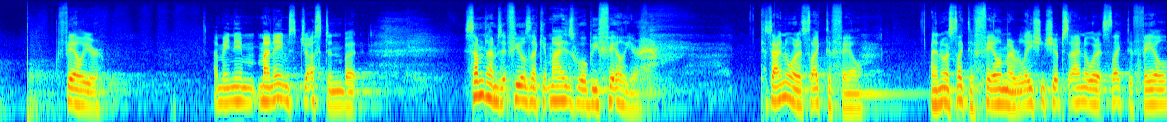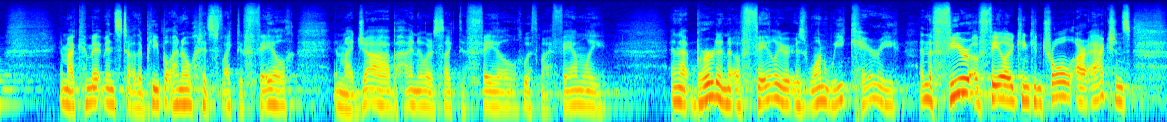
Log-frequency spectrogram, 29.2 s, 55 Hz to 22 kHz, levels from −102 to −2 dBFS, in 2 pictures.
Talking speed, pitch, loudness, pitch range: 180 wpm, 135 Hz, -32 LUFS, 125-150 Hz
